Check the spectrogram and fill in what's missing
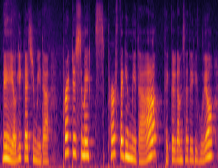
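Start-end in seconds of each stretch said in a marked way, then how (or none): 1.2-3.2 upbeat sign-off. Real, not acted. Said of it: "sign-off slogan".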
